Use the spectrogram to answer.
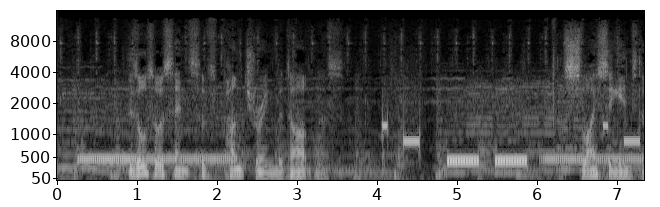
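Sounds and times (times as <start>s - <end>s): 
telephone ringing tone calling a phone box at night: 0.2s - 2.2s, 4.3s - 7.3s
speech: 0.9s - 3.6s, 6.4s - 7.3s
telephone beeps on a line calling a phone box: 4.0s - 7.3s.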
